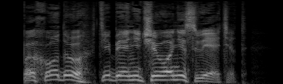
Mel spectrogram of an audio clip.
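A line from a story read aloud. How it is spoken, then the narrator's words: Laughing. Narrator (Russian): продолжил смеяться Метляков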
